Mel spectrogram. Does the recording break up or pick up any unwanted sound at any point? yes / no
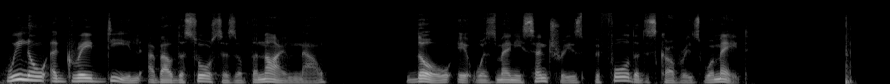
yes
